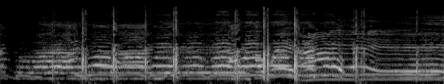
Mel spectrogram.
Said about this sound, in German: Aber plötzlich beginnt eine rhythmisch in die Hände zu klatschen. Die anderen stimmen ein.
